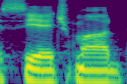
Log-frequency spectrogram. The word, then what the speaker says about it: chmod: Right A lot of hacking done in directory lists and cmod and stuff like that, but or chmod, how do you pronounce that? – I'd say chmod, but that's cumbersome.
